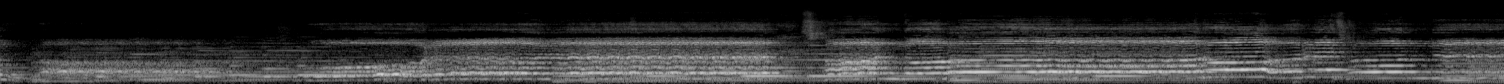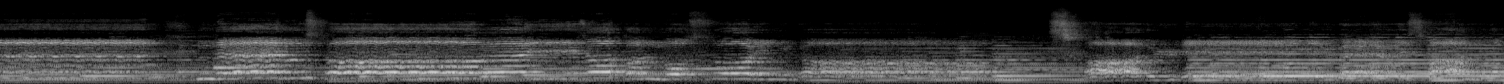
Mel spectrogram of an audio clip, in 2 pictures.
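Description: Male tenor singing a Korean art song in classical operatic style, with wide vibrato on long held notes, over instrumental accompaniment; the phrases are broken by short pauses.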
